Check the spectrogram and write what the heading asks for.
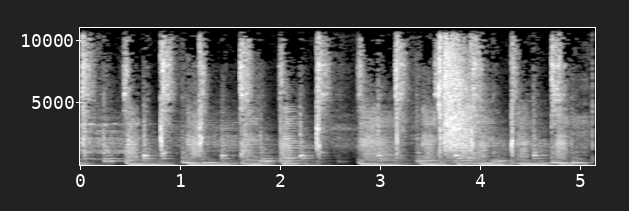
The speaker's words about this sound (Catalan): Sí, és que ara ja, ja, ja hi hem incorporat cops de fuet, ja veuràs.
